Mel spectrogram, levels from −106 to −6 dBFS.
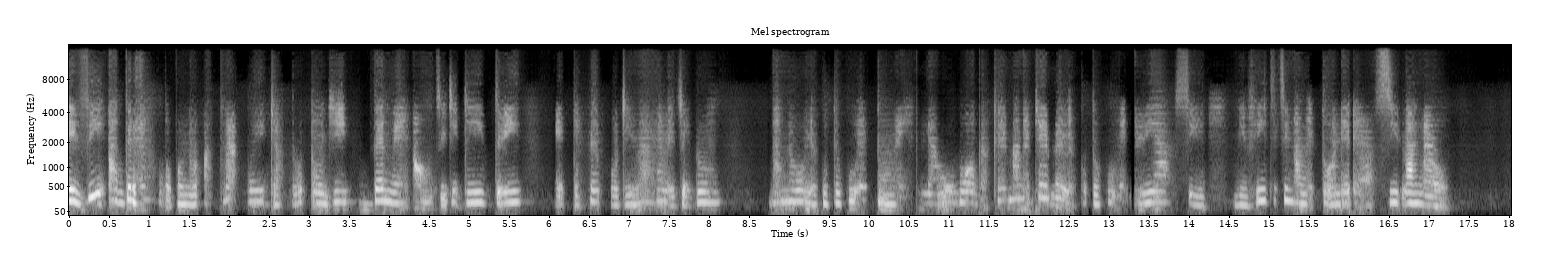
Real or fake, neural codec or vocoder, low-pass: fake; codec, 44.1 kHz, 0.9 kbps, DAC; 14.4 kHz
